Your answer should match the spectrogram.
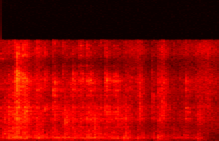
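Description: Rustling of a quilted, padded jacket's fabric as it is pulled off a dress form. It is a continuous rustle that fades near the end.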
